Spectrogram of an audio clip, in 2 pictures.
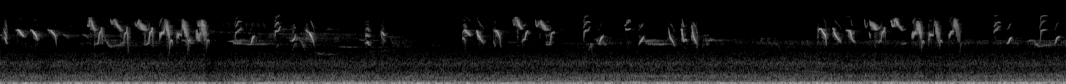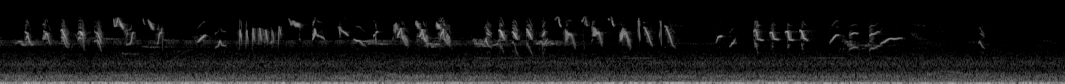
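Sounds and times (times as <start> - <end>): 
American goldfinch twittering: 0.0 - 3.8, 8.1 - 19.7
low steady hum: 0.0 - 21.3.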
